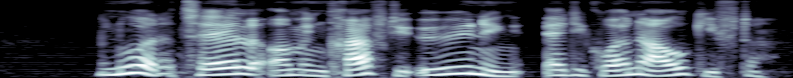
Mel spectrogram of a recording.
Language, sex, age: Danish, female, 52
